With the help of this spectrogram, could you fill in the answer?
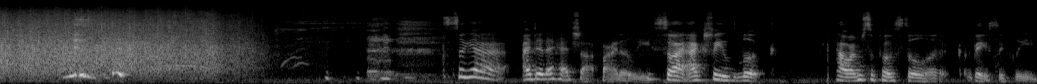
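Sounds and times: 
round of applause: 0.0s - 2.7s
laughter: 0.0s - 4.1s
vocal whoops: 0.6s - 2.5s
speech: 3.8s - 7.8s, 8.4s - 10.3s.

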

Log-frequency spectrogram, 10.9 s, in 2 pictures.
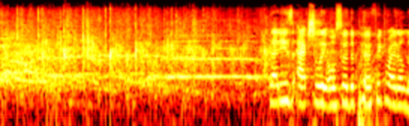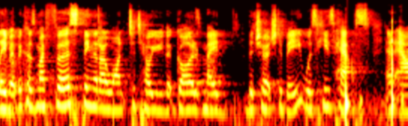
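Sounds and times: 
audience applause for a guest at a church gathering: 0.0s - 4.3s
speech: 3.6s - 10.9s.

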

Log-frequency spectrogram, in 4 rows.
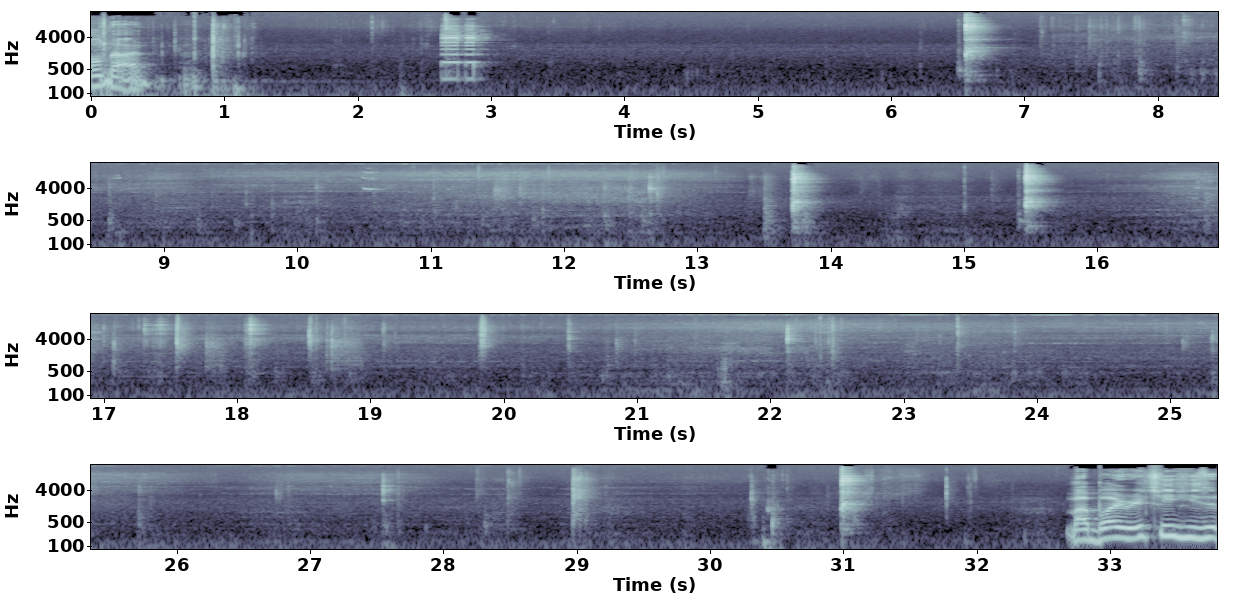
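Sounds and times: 
speech: 0.0s - 0.6s, 32.7s - 33.7s
chair moving as speaker gets up: 7.2s - 32.0s.

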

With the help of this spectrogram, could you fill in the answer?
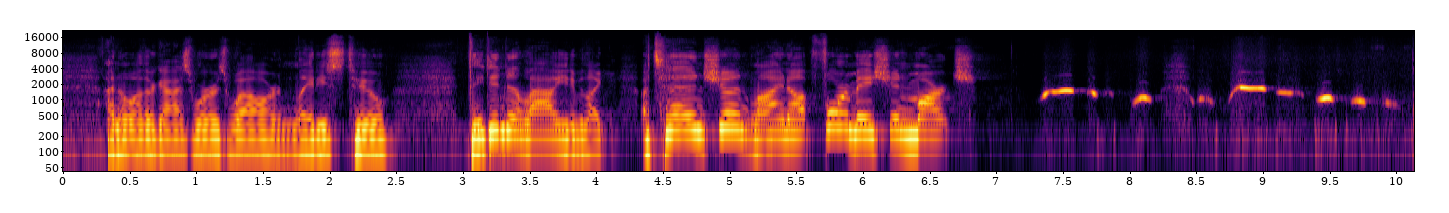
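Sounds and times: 
speech: 0.3s - 6.9s
person whistling a TV theme melody: 7.3s - 10.1s.

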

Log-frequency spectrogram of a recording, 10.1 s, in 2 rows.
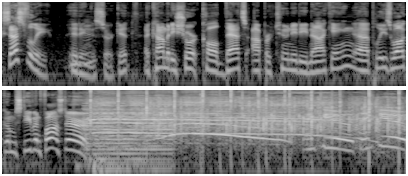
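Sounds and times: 
speech: 0.0s - 7.4s
crowd applauding: 6.0s - 10.0s
audience whoops and cheers: 6.1s - 10.0s.

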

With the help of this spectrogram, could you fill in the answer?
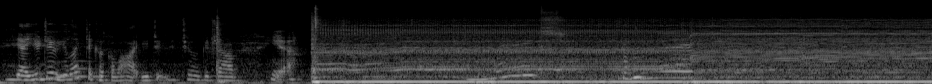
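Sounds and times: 
speech: 0.1s - 3.8s, 6.2s - 6.7s
kitchen mixer motor humming during home baking: 3.2s - 9.3s.

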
